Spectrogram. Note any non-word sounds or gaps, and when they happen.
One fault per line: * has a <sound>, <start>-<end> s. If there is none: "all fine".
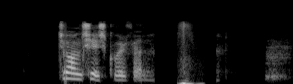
* has a whoosh, 1.8-2.1 s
